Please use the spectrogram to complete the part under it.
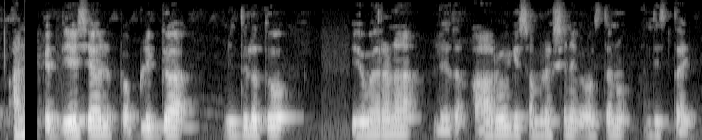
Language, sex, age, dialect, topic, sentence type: Telugu, male, 18-24, Central/Coastal, banking, statement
